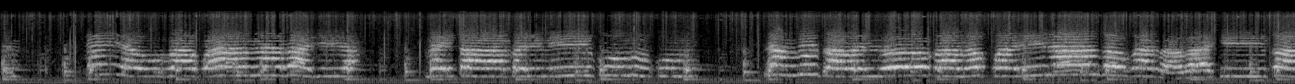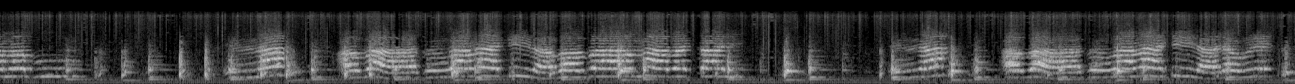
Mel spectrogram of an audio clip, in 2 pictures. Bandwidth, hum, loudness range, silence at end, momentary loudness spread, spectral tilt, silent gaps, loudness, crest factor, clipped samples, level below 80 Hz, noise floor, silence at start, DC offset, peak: 13.5 kHz; 50 Hz at -55 dBFS; 5 LU; 0 s; 15 LU; -1.5 dB/octave; none; -18 LUFS; 14 dB; under 0.1%; -60 dBFS; -41 dBFS; 0 s; under 0.1%; -6 dBFS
